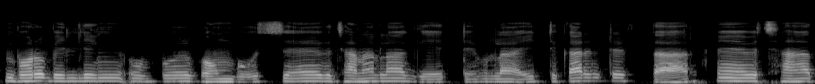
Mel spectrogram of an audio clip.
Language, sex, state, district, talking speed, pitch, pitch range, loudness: Bengali, male, West Bengal, Jhargram, 95 wpm, 140 Hz, 130-150 Hz, -27 LUFS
